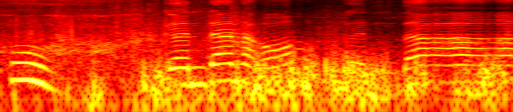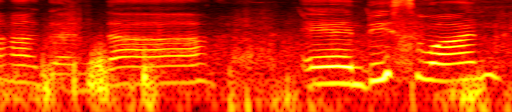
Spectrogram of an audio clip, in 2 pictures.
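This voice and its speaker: Casual female vlogger, Filipino accent, fairly high voice, informal and chatty, heavy wind and street noise. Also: slow. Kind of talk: casual vlog chat mixing Tagalog and English. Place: outdoors on a walk.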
